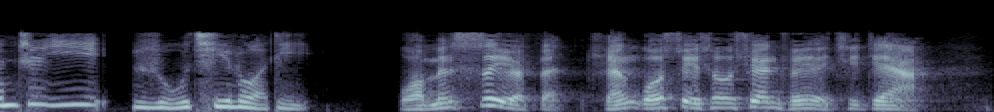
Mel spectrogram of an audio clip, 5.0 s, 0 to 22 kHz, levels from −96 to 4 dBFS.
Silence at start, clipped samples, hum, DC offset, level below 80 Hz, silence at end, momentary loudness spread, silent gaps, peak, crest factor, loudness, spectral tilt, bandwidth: 0 s; under 0.1%; none; under 0.1%; -60 dBFS; 0.35 s; 7 LU; 1.81-1.99 s; -8 dBFS; 18 dB; -27 LUFS; -4.5 dB/octave; 7 kHz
